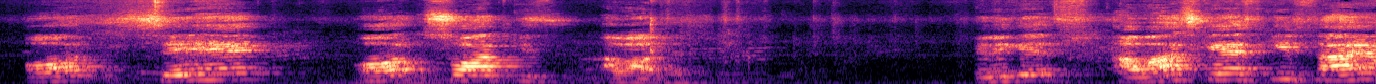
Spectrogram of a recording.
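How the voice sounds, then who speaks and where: Slow high-voiced man teaching in an echoey room. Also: sharp tone, slight background noise. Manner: slow, repetitive, drilling sounds with the class. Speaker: English teacher. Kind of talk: classroom lesson. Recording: echoey room, distant mic.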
